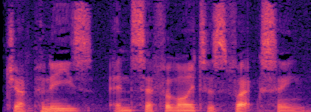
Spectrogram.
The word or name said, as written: Japanese encephalitis vaccine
